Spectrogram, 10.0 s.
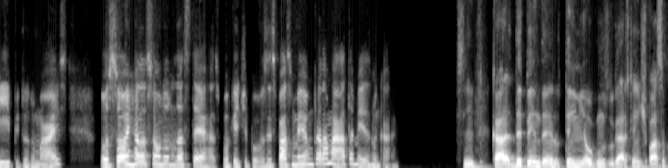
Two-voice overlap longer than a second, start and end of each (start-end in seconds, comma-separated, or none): none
